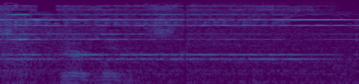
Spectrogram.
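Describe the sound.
A telephone rings with an incoming call: a short burst of warbling electronic ringing, faint, over a steady background hiss and hum.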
